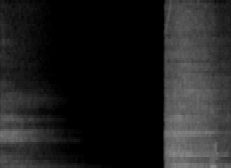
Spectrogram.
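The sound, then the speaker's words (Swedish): Deep breathing: a long, airy breath fades away over about a second, then there is a moment of near silence. Another loud, hissing breath starts abruptly and holds strongly to the end. “det här är djup andetag.”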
